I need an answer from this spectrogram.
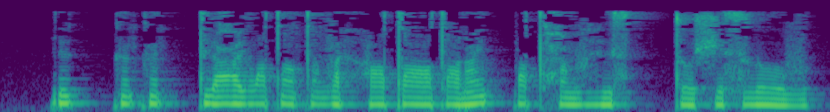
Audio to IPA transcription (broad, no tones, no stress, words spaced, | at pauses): ɾɨkːə̃kə̃ tːɨʕɨlɨ tˤə̃tˤə̃və hotˤ aə̯tˤa ɾə̃ɪ̯pːotˤħə̃v ɦɨstːoʃes lov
